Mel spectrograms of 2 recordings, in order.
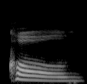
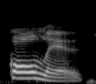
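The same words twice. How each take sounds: First: The ending is a voiced d sound. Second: The ending is not a plain d sound. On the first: The speaker calls it right. "we say cold. ... the ed will be pronounced as the" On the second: The speaker calls it wrong. "We don't say cold"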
